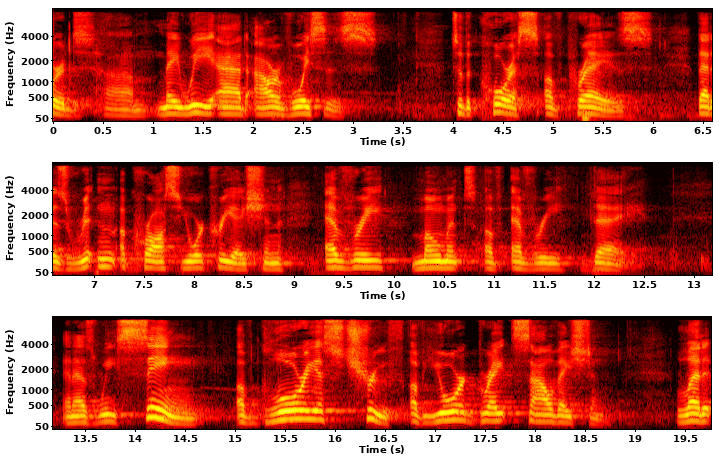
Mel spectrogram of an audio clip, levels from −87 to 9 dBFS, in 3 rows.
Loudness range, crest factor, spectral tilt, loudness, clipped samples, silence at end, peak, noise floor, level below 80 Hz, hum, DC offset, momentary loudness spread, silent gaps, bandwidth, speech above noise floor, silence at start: 5 LU; 20 dB; -3.5 dB/octave; -23 LUFS; under 0.1%; 0 s; -4 dBFS; -56 dBFS; -56 dBFS; none; under 0.1%; 12 LU; none; 7.8 kHz; 34 dB; 0 s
